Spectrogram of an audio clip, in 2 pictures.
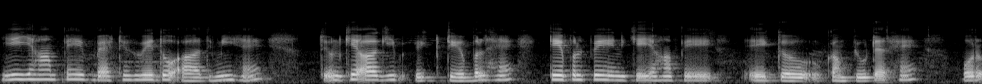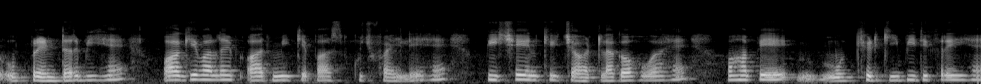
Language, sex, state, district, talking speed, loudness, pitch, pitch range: Hindi, female, Haryana, Jhajjar, 145 wpm, -19 LUFS, 200 Hz, 170-215 Hz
